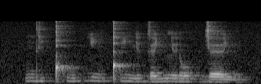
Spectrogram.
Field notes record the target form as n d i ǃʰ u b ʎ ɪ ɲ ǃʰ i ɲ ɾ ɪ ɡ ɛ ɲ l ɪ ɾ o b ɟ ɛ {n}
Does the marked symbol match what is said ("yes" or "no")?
no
